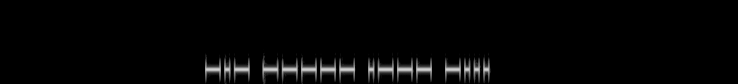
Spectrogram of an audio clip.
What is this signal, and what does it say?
Morse code, heard as a keyed tone, about 25 wpm, 700 Hz. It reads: K0JB
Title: USA Call Signs - 4 Characters - Repeated 3x - 25wpm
